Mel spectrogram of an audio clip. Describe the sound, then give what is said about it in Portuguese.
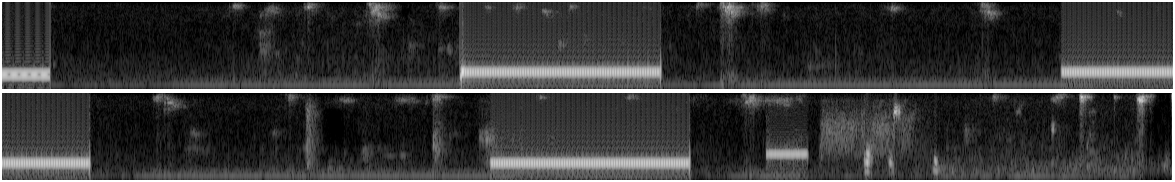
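A telephone tone plays while a call is being transferred: a steady mid-pitched beep lasting about two seconds repeats three times with roughly four-second gaps between. Faint clicks and chirps fall in the pauses. “só um momento que vamos transferir sua ligação novamente”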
